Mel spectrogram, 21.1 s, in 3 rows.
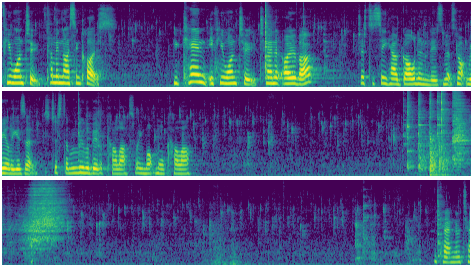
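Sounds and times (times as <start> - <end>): oil sizzling in a pan: 0.0 - 21.0
short hiss: 14.2 - 15.2.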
